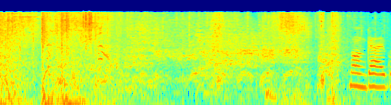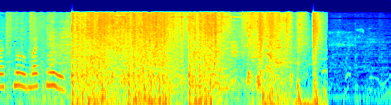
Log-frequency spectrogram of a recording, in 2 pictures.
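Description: Rapid gunfire rattles and booms in loud bursts.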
